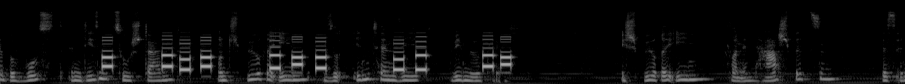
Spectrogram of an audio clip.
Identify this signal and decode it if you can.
DTMF, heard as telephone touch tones, dialled by hand, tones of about 100 ms. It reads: 8 918 605 13 90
